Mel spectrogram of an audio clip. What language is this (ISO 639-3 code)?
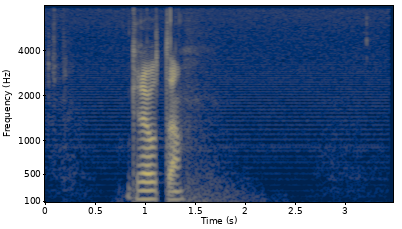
swe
